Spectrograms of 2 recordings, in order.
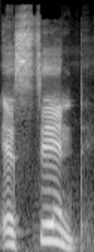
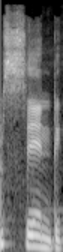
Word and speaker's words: scent: तो इसे क्या पढ़ेंगे हम, इसे पढ़ेंगे एसेंट, एसेंट पढ़ेंगे नहीं, इसे हम पढ़ेंगे हम सेंट। क्या पढ़ते हैं, इसे हम पढ़ते हैं सेंट, ओके। यहाँ पर सी साइलेंट है, ओके।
